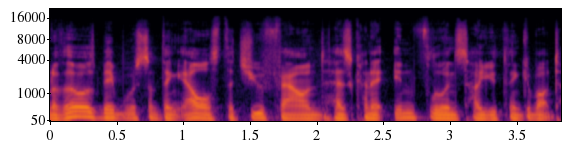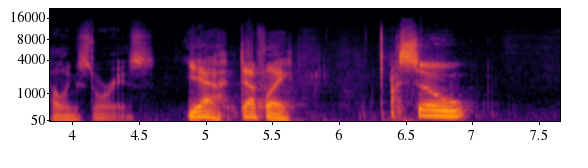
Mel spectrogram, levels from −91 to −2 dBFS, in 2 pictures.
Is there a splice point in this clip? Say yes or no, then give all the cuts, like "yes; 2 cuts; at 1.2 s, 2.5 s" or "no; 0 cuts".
yes; 1 cut; at 4.7 s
